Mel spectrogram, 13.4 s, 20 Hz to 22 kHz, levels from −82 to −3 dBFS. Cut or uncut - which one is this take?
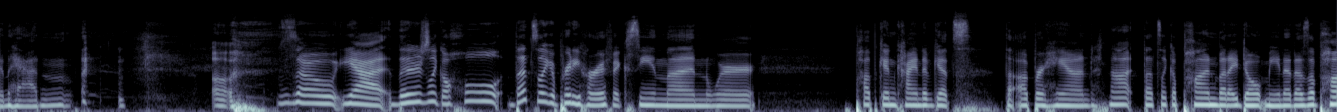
uncut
